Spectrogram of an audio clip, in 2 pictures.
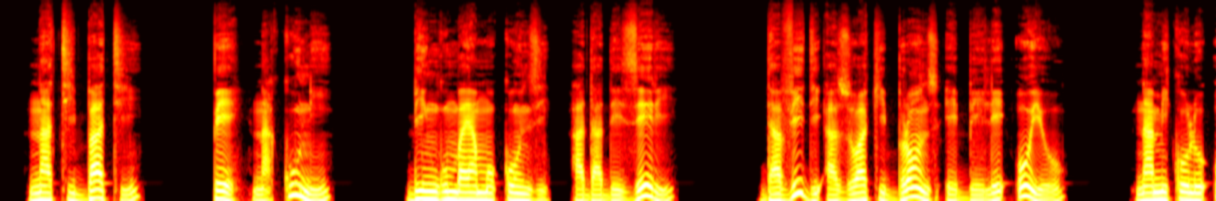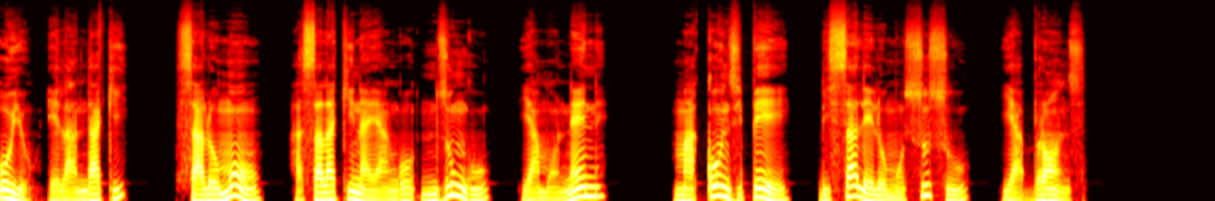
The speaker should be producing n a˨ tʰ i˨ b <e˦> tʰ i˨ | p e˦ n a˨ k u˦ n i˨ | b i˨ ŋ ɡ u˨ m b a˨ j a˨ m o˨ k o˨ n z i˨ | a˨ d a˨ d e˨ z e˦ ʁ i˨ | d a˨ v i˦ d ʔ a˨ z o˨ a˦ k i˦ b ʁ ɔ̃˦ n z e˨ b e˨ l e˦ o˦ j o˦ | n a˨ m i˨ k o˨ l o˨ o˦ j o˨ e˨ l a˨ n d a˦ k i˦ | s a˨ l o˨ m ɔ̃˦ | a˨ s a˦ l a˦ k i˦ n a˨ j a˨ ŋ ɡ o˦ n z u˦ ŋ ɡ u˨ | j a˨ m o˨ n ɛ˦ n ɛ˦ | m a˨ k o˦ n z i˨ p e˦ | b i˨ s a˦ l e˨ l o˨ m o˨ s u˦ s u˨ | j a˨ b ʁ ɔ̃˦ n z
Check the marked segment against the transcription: incorrect: a˦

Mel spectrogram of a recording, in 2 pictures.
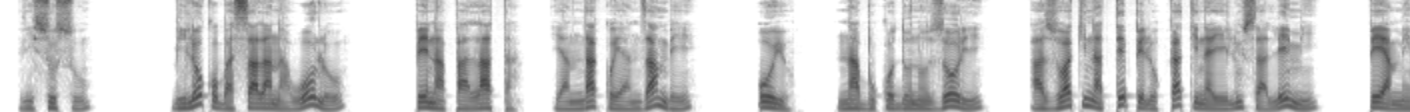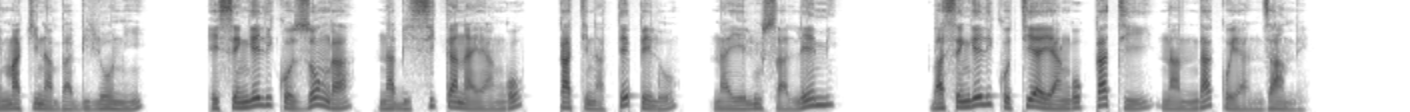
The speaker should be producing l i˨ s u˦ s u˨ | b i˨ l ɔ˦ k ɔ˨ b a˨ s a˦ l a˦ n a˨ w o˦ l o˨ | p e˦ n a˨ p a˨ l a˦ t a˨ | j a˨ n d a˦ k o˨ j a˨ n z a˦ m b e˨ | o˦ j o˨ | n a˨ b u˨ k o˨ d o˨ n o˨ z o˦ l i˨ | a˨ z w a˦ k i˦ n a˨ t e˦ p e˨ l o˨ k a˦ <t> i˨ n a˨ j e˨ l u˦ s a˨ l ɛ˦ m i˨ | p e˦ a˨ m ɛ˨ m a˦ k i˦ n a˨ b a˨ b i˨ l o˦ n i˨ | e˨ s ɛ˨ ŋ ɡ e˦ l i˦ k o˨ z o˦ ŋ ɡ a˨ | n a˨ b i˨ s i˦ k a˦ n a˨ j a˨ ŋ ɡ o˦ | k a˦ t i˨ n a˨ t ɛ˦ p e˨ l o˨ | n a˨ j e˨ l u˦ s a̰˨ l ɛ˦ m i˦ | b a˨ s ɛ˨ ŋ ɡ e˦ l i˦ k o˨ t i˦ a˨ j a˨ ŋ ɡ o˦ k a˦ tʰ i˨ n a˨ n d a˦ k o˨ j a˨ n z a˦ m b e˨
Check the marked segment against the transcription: correct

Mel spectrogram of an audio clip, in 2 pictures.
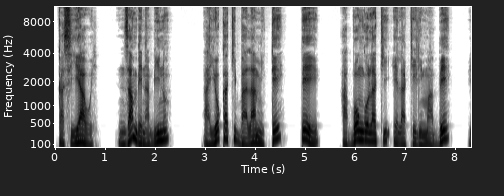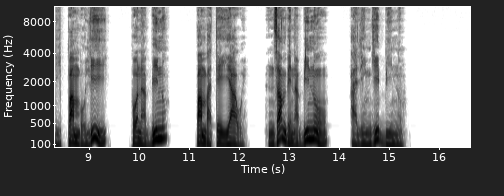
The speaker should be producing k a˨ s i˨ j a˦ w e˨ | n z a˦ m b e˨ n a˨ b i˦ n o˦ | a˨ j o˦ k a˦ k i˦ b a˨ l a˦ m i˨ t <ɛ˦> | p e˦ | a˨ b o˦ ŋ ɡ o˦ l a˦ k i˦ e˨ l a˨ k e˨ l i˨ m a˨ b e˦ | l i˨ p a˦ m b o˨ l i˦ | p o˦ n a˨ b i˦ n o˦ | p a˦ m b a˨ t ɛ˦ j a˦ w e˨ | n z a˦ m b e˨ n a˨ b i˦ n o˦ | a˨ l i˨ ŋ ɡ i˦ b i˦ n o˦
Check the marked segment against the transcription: correct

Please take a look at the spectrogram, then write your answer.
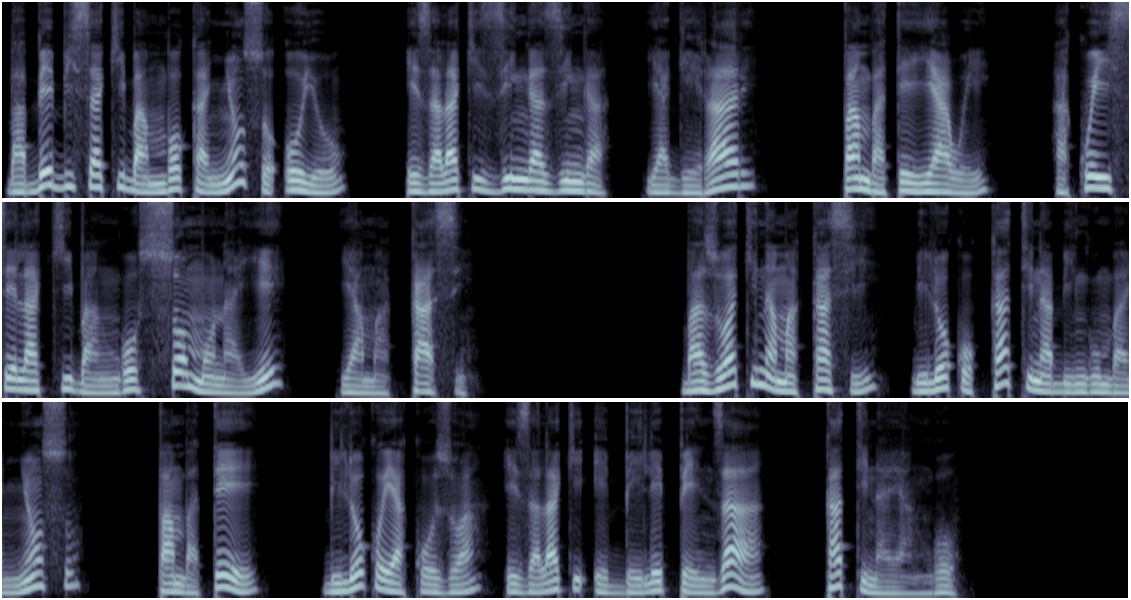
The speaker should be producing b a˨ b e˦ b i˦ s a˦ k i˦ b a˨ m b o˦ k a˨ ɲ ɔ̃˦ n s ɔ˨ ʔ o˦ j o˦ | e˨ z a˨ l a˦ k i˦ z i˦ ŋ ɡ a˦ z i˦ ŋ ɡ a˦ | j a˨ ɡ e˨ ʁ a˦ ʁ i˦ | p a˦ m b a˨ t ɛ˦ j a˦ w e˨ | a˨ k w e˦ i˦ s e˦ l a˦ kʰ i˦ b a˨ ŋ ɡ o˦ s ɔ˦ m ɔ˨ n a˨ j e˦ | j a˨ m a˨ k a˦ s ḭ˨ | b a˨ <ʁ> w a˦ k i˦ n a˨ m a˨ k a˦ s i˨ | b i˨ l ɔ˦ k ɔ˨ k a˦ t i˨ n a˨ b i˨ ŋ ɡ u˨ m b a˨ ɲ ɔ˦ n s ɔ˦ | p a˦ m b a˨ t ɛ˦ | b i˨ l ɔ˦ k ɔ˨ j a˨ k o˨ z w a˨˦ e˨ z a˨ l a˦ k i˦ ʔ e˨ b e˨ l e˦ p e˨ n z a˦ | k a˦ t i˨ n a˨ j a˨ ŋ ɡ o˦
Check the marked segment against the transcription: incorrect: z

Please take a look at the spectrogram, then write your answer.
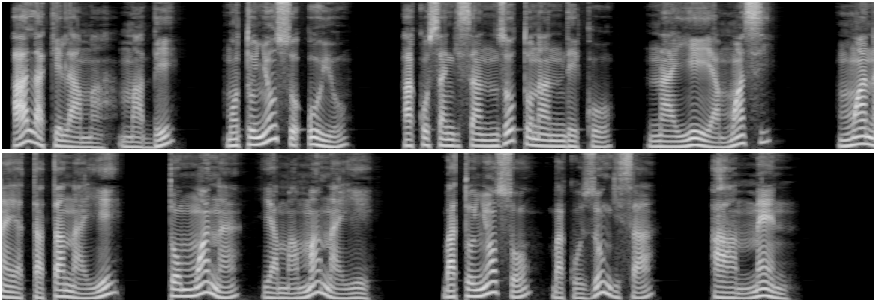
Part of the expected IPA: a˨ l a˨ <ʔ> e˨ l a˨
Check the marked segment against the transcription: incorrect: k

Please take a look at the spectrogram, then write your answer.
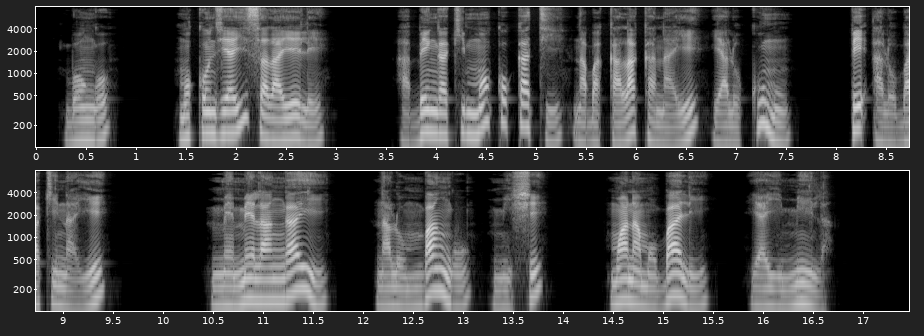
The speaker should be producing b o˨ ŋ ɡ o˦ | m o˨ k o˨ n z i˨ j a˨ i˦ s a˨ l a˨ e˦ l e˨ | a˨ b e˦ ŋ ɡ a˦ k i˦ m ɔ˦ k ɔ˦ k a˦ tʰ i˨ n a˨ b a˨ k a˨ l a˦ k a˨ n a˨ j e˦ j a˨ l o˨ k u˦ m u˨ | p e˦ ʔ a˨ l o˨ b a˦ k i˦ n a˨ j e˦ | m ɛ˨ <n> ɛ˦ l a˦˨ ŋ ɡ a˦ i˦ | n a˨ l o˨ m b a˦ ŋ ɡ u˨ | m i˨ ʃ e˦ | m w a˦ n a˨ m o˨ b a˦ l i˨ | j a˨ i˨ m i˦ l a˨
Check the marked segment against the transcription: incorrect: m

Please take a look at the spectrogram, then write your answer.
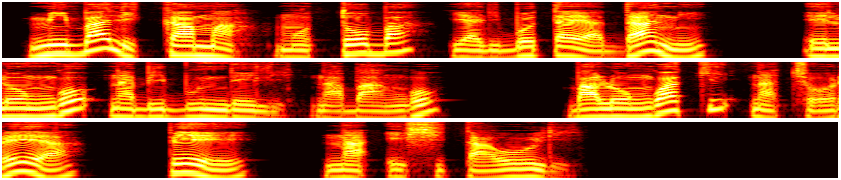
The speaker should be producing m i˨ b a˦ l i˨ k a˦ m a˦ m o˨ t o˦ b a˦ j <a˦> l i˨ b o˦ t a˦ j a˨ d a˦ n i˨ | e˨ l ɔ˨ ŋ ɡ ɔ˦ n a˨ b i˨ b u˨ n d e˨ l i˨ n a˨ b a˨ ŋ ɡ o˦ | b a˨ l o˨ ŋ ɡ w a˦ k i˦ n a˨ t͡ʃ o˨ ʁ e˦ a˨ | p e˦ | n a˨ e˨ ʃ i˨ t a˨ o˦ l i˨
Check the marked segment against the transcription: incorrect: a˨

